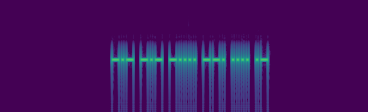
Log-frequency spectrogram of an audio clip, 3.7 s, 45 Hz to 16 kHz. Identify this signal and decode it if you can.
Morse code, heard as a keyed tone, about 48 wpm, 700 Hz. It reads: KK6GHA
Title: Call Signs - 50wpm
